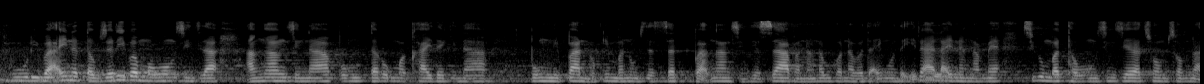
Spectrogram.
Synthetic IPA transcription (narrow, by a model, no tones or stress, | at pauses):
huɾibɐʔɐ̰jnɐtɐwzɐɾibɐmɐwoŋziŋzidɐ | ɐŋaŋziŋnɐpuŋtɐɾuk̚mɐkʰajdɐɡinɐ | puŋnipanbokːimɐnuŋsidɐsɐt̚bɐɐ̰ŋaŋziŋzidɐsabɐnaŋnɐbuɦot̚nɐbɐdɐɐ̰jŋondɐ̰ʔḭɾa̰la̰jnɐŋɐme | siɡumbɐtʰːɐwɔŋziŋzesomsomnɐ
